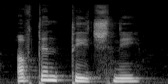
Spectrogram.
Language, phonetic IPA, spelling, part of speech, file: Ukrainian, [ɐu̯tenˈtɪt͡ʃnei̯], автентичний, adjective, Uk-автентичний.ogg
- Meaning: authentic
